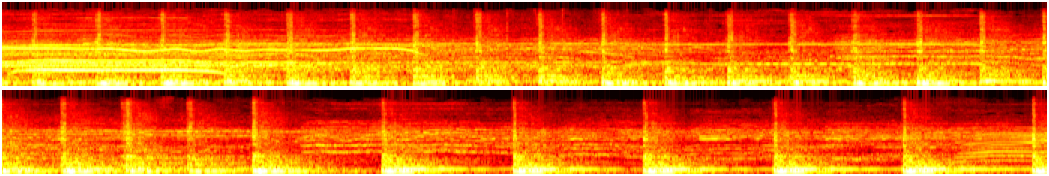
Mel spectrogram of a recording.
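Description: Powwow drum group playing a women's fancy shawl competition song: a steady beat on a big drum under high, wavering group singing. About six seconds in, the beats become strongly accented, about two-thirds of a second apart.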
